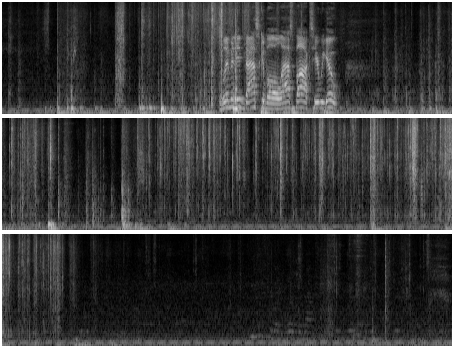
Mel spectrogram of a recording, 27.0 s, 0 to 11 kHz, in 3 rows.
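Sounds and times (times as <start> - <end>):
faint steady hum: 0.0 - 27.0
pack wrapper crinkling and tearing: 2.8 - 5.1, 8.9 - 10.2, 11.7 - 19.6.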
